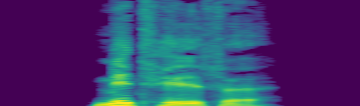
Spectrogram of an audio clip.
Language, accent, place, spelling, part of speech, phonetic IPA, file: German, Germany, Berlin, Mithilfe, noun, [ˈmɪthɪlfə], De-Mithilfe.ogg
- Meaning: help, assistance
